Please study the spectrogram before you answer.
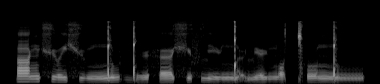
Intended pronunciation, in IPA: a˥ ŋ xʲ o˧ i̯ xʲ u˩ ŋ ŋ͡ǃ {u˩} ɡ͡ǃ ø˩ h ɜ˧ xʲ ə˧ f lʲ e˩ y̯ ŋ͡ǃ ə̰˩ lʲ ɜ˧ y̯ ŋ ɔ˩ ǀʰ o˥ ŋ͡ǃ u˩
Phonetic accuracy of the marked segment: incorrect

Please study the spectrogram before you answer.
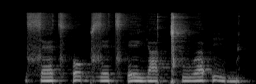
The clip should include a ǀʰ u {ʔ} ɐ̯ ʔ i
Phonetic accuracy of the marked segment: incorrect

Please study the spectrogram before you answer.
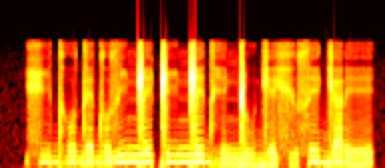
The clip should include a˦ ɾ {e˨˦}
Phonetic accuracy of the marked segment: correct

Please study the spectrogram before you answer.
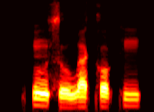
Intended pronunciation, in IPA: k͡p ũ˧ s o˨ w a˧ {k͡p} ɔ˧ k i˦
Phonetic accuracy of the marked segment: incorrect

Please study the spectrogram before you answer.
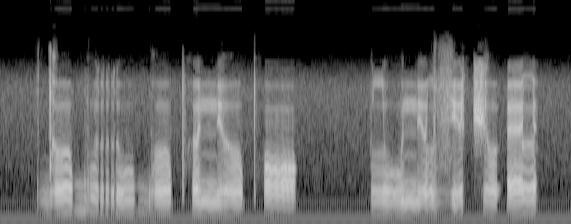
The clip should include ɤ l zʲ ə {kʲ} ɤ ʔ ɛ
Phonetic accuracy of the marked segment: incorrect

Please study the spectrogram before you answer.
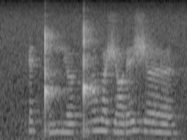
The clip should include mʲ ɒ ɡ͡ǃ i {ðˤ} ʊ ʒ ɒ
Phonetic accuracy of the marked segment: correct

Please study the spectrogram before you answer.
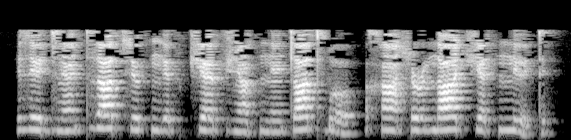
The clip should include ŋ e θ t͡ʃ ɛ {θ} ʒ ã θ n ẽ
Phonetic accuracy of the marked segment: correct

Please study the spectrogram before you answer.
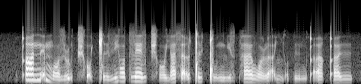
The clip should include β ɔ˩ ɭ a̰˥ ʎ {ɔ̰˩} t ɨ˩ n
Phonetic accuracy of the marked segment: correct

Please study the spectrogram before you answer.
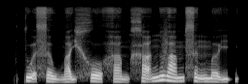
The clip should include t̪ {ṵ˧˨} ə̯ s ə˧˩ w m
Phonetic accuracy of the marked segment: correct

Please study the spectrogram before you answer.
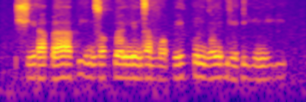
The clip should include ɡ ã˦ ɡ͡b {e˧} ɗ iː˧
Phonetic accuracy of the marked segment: correct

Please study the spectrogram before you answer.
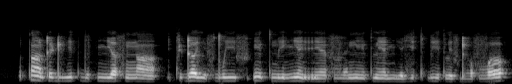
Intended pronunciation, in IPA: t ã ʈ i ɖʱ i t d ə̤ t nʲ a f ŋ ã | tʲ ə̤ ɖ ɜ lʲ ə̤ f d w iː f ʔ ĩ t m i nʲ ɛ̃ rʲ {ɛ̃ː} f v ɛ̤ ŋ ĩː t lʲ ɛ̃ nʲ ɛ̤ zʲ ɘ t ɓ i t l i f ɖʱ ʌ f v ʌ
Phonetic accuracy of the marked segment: correct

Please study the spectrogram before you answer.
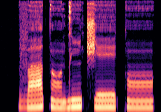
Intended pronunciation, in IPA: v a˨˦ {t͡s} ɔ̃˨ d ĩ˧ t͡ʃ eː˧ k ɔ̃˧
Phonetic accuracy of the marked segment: incorrect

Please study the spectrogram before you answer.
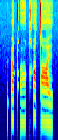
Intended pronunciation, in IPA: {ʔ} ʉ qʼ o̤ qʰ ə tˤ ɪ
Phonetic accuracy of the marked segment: correct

